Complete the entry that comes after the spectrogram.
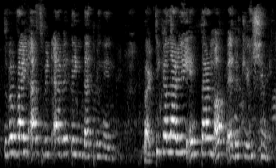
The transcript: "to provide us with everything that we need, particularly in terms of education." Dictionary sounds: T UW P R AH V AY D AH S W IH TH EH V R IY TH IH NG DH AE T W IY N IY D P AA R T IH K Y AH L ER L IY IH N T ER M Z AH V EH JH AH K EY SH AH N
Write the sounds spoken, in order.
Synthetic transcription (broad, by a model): T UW P R AH V AY D AH S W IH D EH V R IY T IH NG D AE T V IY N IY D P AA R T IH K Y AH L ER L IY IH N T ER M AH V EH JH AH K EY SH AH N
